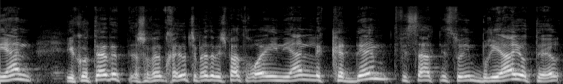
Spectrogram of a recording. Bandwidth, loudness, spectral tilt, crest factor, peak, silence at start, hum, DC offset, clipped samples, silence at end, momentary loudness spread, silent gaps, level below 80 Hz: 16 kHz; -13 LUFS; -7 dB/octave; 12 dB; 0 dBFS; 0 s; none; under 0.1%; under 0.1%; 0 s; 7 LU; none; -58 dBFS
